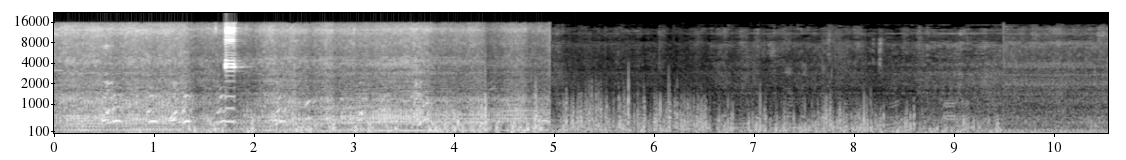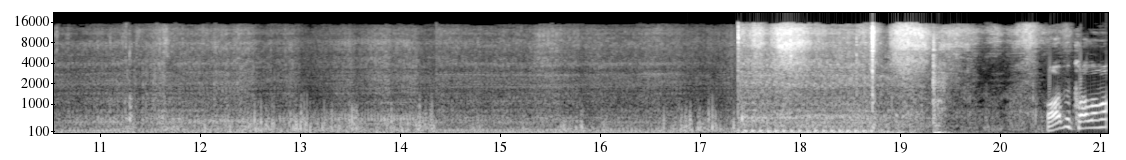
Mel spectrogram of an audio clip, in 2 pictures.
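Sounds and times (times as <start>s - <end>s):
scooter engine running: 0.0s - 4.5s, 16.9s - 19.8s.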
